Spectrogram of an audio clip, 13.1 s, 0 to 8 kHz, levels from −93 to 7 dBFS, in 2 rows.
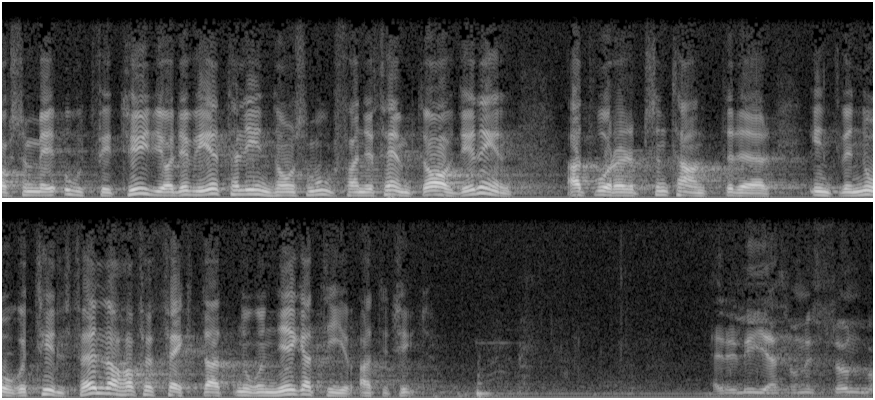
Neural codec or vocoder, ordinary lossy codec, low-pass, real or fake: none; none; 7.2 kHz; real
